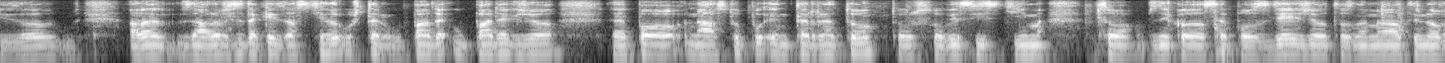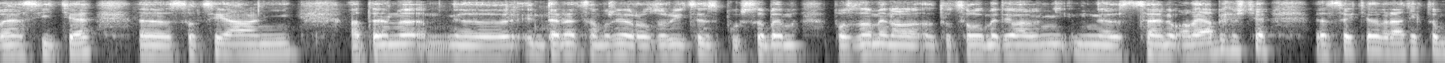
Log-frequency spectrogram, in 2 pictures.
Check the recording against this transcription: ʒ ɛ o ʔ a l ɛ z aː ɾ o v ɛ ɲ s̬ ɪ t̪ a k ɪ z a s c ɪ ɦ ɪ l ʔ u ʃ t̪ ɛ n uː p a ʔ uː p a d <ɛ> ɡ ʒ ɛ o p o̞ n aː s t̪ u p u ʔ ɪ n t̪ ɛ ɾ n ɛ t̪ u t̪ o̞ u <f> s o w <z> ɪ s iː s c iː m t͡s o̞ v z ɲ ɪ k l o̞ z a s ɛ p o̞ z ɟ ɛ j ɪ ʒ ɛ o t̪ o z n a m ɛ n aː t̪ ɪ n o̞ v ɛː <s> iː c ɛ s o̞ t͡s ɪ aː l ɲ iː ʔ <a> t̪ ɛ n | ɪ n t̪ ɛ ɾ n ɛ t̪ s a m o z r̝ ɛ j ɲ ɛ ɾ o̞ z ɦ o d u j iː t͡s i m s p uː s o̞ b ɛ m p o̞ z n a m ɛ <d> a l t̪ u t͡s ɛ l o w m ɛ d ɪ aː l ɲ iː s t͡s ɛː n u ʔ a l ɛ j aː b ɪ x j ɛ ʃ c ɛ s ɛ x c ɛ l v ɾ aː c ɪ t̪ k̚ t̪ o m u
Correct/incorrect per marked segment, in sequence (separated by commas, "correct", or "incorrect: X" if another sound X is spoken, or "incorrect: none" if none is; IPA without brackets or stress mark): correct, incorrect: ʃ, incorrect: v, correct, correct, incorrect: n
